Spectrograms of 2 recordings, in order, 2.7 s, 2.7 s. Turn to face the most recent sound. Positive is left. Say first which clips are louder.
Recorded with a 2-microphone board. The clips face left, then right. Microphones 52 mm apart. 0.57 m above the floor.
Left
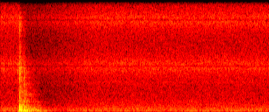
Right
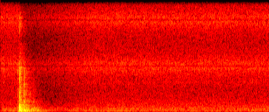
# right 3 dB
turn(degrees=-25)  # may be behind; listen again after turning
